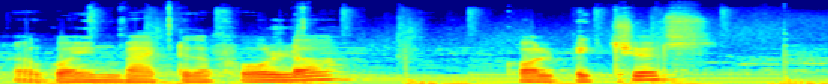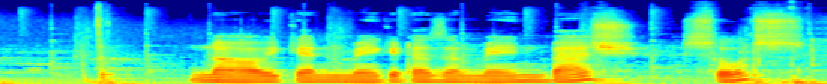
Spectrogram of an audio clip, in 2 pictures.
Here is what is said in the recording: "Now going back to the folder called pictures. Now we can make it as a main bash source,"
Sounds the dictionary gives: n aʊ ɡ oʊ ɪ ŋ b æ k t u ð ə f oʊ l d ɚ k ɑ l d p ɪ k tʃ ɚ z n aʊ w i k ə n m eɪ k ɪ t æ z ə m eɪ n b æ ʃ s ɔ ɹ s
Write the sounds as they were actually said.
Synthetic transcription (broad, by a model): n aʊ ɡ oʊ ɪ ŋ b æ k t u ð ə f oʊ l d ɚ k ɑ l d p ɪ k tʃ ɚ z n aʊ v i k ə n m eɪ k ɪ t æ z ə m eɪ n b æ ʃ s ɔ ɹ s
